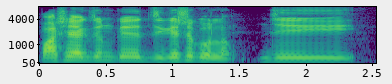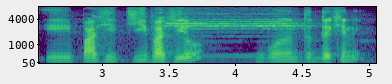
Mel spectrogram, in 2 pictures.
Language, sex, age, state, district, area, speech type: Bengali, male, 30-45, West Bengal, Uttar Dinajpur, urban, spontaneous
